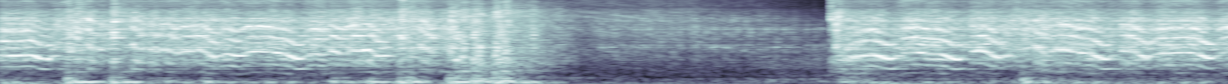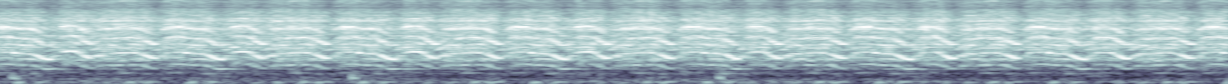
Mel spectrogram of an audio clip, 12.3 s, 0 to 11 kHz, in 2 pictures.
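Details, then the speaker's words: 1981 Dodge D150 cranks, catches briefly, dies, keeps cranking unevenly, sounding fuel-starved rather than spark-starved. Only about a gallon in tank; owner suspects insufficient fuel, maybe distributor timing. "we're getting somewhere just not getting any fuel I don't think I've got enough in the tank"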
